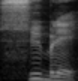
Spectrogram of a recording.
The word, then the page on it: sublet: provençal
